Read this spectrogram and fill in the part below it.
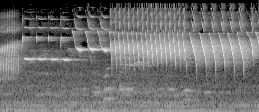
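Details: Training-style gacor song from a canary. A short whistled note and a few clear tones lead into a long, dense, high trill of repeated sweeping notes, loud and clean.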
